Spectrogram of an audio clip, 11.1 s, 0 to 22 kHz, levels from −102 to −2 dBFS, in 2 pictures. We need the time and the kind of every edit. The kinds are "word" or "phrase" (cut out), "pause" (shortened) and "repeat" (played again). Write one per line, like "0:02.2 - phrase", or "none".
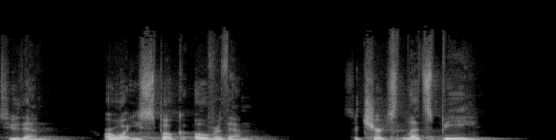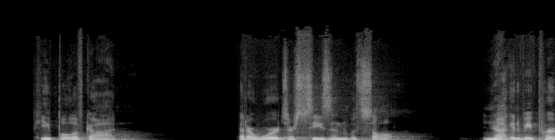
none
